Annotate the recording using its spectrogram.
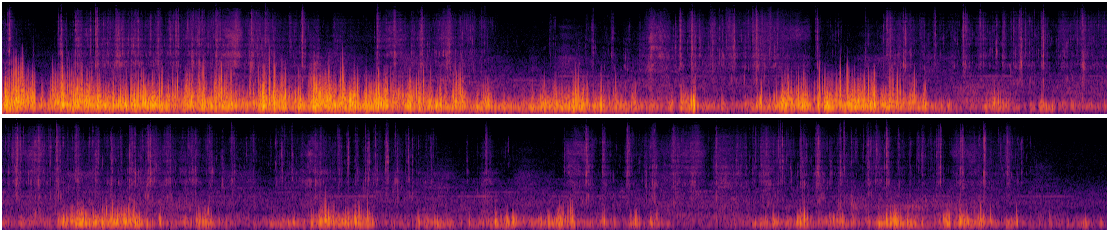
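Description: A dog splashes and digs in a muddy puddle.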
